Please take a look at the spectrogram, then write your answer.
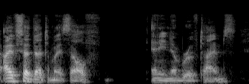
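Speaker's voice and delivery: ordinary delivery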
